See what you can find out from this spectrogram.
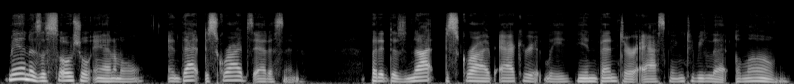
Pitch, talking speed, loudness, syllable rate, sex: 150 Hz, 165 wpm, -21 LUFS, 5.9 syllables/s, female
